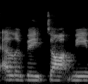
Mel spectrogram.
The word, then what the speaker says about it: Elivate: and my website is eLIVate.me, which is not spelled like elevate, it's spelled ELIVATE.me.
